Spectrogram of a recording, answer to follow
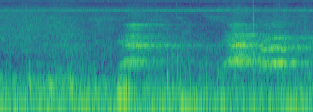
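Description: Chicken calling: two short, high calls, one about a second in and one near the end.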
